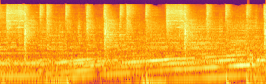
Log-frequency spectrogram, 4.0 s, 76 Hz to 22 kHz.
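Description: A $4.5 million open supercar with no windscreen pulls away on a Perth street, its engine revving loud and close through rising gear pulls with brief tire chirps and shifts.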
